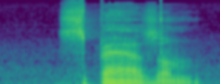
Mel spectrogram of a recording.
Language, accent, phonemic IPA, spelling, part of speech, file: English, US, /ˈspæz.m̩/, spasm, noun / verb, En-us-spasm.ogg
- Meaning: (noun) 1. A sudden, involuntary contraction of a muscle, a group of muscles, or a hollow organ 2. A violent, excruciating seizure of pain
